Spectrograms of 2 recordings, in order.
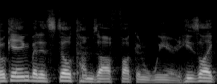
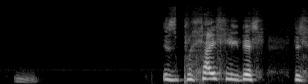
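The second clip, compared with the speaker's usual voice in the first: slow, drawn-out, particular mannered voice; 4 semitones higher than usual. Imitating how he often says things like this, impression of his way of talking. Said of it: "But he's like".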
